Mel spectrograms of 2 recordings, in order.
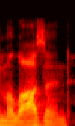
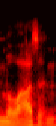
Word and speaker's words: Malazan: some of those yeah quick quick correction there it's actually malazan oh yeah yeah often often uh mispronounced but i listened to an interview with steven erickson he said malazan so we're we're going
